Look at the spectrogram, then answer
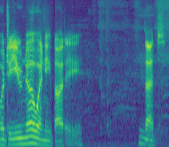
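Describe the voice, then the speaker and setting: The man talks at a very slow pace. He is using a put-on character voice. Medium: actual play. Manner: measured, formal.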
